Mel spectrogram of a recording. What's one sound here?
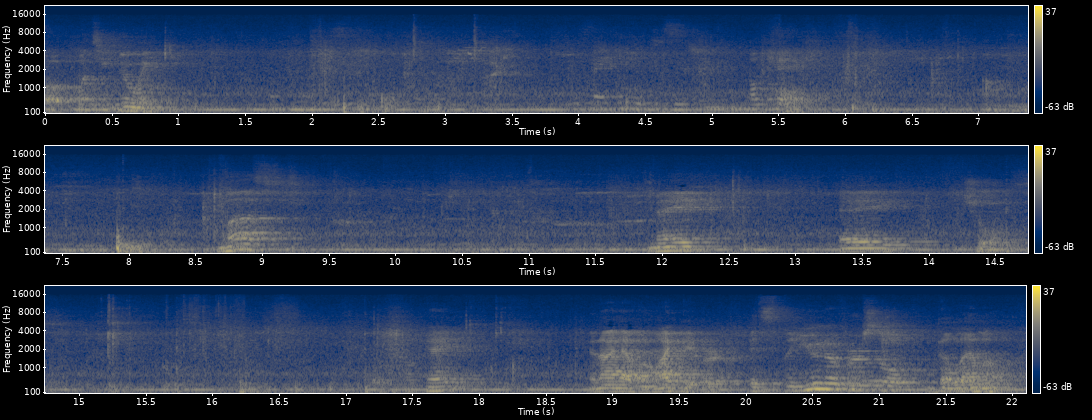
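A middle-aged man speaks calmly to a group in a large echoing hall.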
